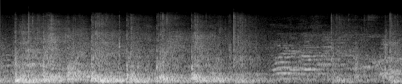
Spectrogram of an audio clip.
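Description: A string of thuds from balls hitting the floor in a large hall, over the chatter of children's voices.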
